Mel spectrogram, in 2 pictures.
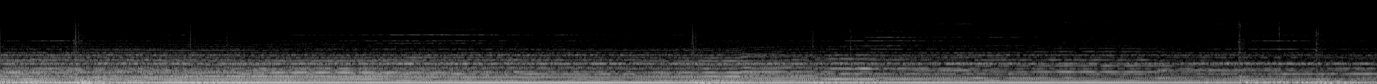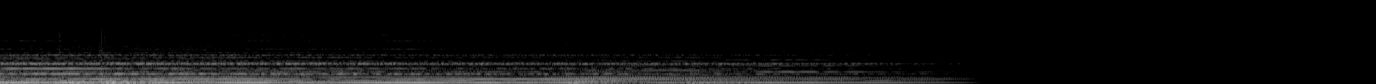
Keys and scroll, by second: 6.5 super+e.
